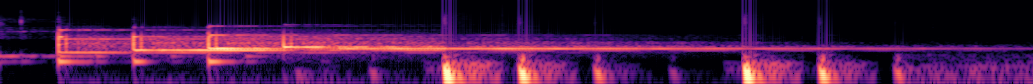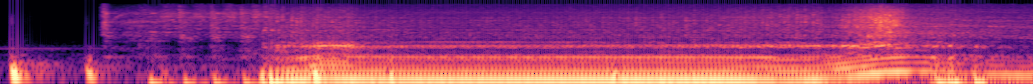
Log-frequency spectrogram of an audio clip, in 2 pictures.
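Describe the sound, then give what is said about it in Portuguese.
A few soft chimes and dull thumps, then a brand-new car's engine starts with a loud roar with the key in the ignition. It idles heavily and revs up as the car pulls away from a dealership near the end. “Chave na ignição, pé no acelerador e um carro novinho em folha a sair de um stand.”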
